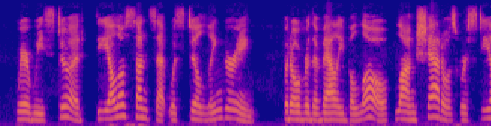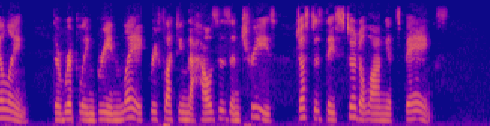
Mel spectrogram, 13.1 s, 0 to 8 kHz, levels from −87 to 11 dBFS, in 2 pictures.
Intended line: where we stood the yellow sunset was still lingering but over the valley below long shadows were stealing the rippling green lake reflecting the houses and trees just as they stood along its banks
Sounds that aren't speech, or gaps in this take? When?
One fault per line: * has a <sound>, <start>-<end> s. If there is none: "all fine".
all fine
